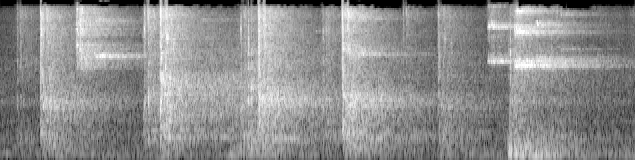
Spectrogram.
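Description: Squash rally: the ball is struck by rackets and cracks off the walls about once a second, each hit echoing in the hall, with short high squeaks of court shoes on the floor. The heaviest, thuddier impact comes about five seconds in.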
